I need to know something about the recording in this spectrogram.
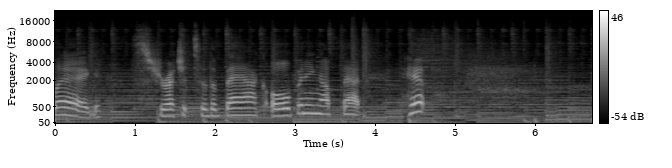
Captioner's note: exhales; inhales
